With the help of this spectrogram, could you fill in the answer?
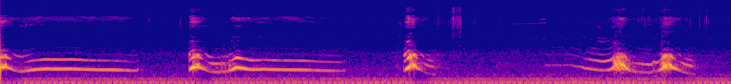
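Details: A female Pembroke Welsh Corgi howls as a firetruck passes, in long wavering notes that slide downward, then breaks into short yelping howls; only the last part of the howling is captured.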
